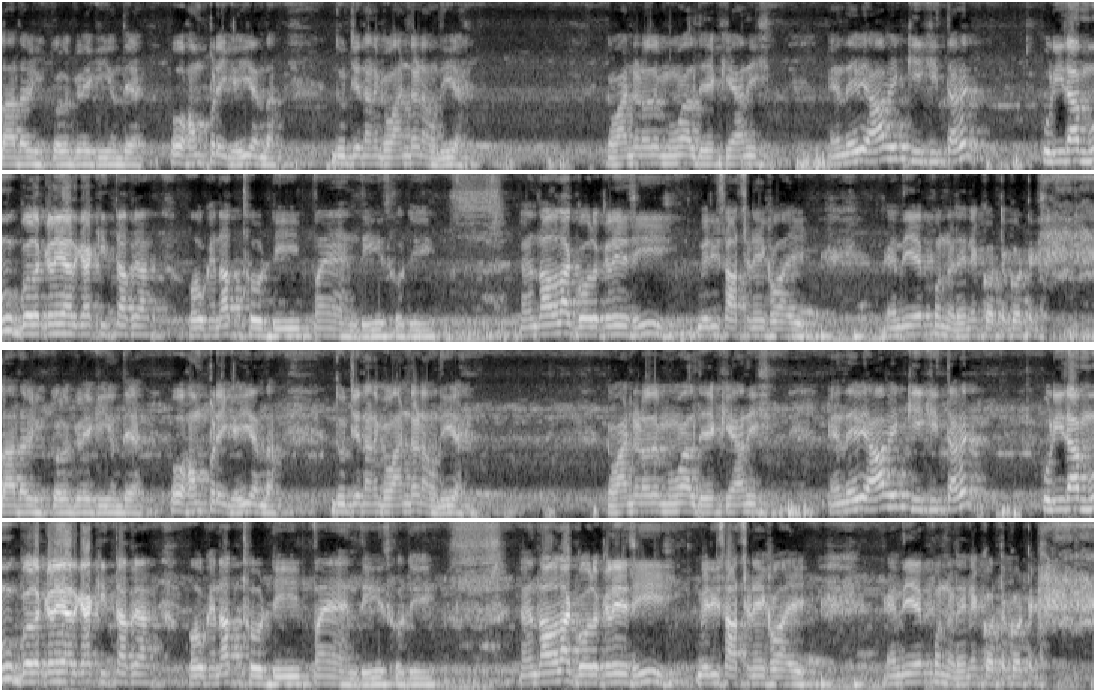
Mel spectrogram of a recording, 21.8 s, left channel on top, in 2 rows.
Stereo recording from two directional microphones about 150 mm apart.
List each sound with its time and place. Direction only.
0.0 s a man's voice: 15° left (ahead or behind)
6.1 s a man's voice: 15° left (ahead or behind)
17.2 s a man's voice: 10° right (ahead or behind)
21.4 s a sound: 10° left (ahead or behind)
